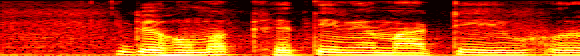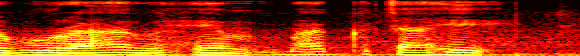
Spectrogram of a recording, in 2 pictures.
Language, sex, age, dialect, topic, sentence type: Maithili, male, 25-30, Eastern / Thethi, agriculture, statement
